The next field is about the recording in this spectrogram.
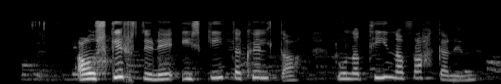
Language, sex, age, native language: Icelandic, male, 12, Icelandic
